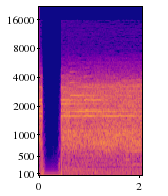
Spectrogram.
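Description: The sound cuts out for about half a second at a VHS tape edit. Then a loud, steady rush of noise follows, the start of a live concert recording.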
